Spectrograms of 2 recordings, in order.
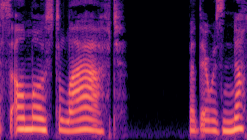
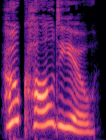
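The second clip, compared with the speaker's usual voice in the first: raised, higher and louder, near a shout; almost shouting; 6 semitones higher, 5 dB louder than usual. A narrator's reading. Grieving widow demanding answers from her friend, almost shouting. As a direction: demand it, voice climbing toward a shout. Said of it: "was aware that she was almost shouting".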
